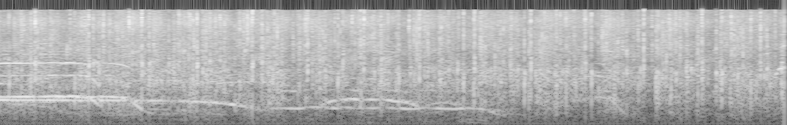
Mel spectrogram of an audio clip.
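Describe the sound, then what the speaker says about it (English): Studio audience applause fills a radio talk show, loud and sustained throughout with dense clapping, while a faint whistling tone wavers over the top. "OK, give them a nice round of applause."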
